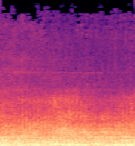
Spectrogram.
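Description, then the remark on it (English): A large helicopter roars steadily overhead, its rotor and engine noise a loud, continuous rumbling wash that holds constant throughout, with no voices. “You figure in this day and age they'd be using drones instead of big helicopters.”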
